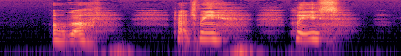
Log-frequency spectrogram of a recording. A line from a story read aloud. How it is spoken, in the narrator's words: Potter moaned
